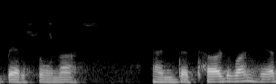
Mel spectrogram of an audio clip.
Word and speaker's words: personas: Second one, it is persona. Okay, because the letter E is pronounced as A sound of English. Okay, so it will be personas.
